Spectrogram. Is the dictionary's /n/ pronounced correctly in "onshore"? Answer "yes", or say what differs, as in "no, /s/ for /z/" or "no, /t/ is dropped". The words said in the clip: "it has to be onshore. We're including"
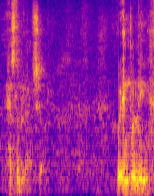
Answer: no, /n/ is dropped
